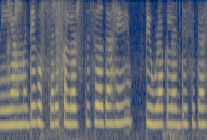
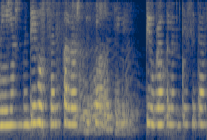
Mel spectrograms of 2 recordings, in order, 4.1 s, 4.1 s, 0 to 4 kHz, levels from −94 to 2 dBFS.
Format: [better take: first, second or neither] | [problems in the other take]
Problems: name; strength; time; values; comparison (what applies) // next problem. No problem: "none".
first | noise reduction (neural mask model DeepFilterNet 3)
